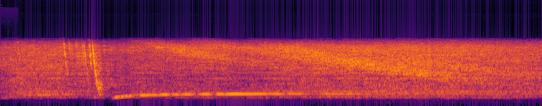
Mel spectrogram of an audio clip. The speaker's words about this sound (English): This is lightning. Well, the sound lightning makes in outer space. When lightning strikes down here, it releases all these radio waves out into the cosmos. They're called Earth Whistlers.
